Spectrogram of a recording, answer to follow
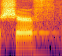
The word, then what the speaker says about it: Scherf: Staff, by about 9:14, had determined that offender Scherf, that's the pronunciation that I have at this point, it's S-C-H-E-R-F, that offender Scherf was not in his cell in the Washington State Reformatory.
